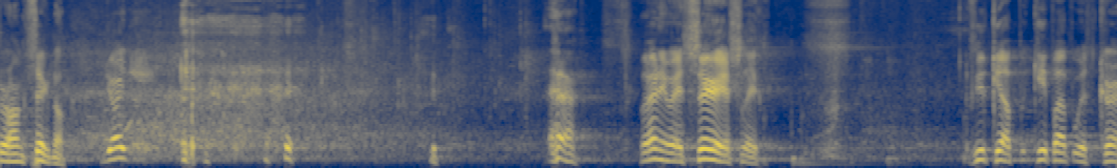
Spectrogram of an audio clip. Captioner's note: laugh; cough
